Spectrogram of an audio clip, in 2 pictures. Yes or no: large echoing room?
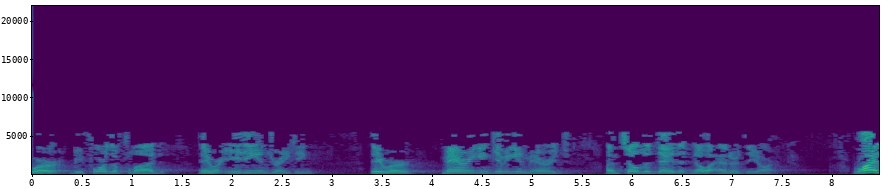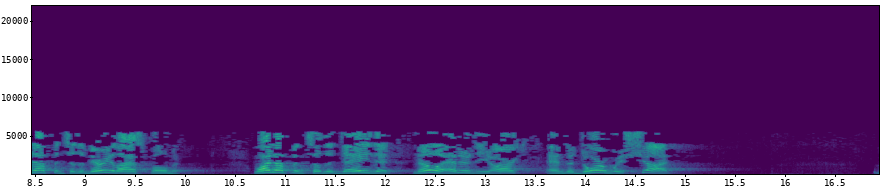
yes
